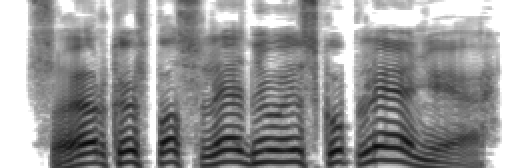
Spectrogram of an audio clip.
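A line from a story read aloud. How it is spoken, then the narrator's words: Deep bass bark. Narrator (Russian): низким басом рявкнул епископ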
